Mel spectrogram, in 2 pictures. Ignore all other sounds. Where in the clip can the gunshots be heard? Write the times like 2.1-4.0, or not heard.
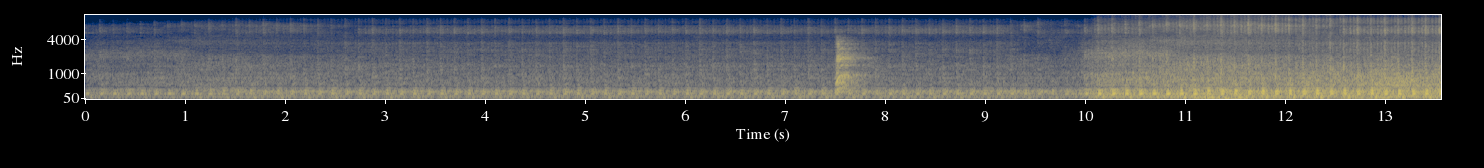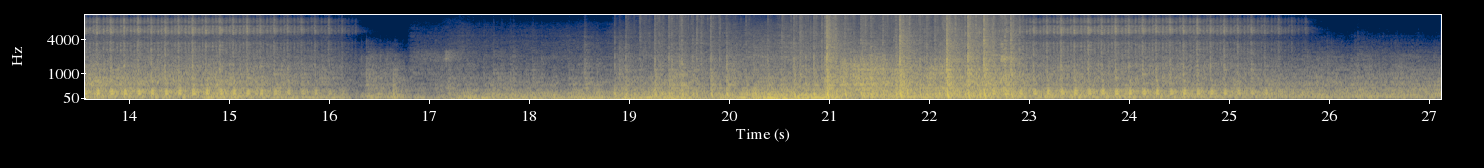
18.9-22.9.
